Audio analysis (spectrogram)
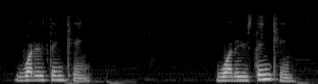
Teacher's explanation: the e sound and R sound are not fully pronounced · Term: shortening vowels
